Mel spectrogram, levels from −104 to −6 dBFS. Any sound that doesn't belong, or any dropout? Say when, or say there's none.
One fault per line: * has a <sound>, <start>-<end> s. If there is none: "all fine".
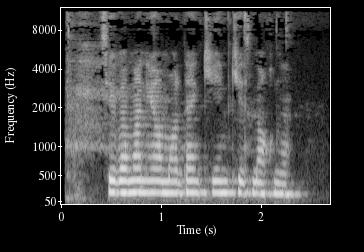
all fine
